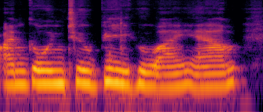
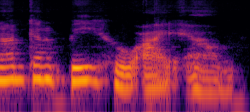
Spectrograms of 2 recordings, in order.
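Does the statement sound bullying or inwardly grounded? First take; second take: bullying; grounded. First: It sounds pushy and forceful, aimed outward. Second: It sounds calm and self-assured, aimed inward. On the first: It is a display of power over others. The speaker calls it wrong. "that's a bullyish thing" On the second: It expresses inner personal power. The speaker calls it right. "it's an inward thing"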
